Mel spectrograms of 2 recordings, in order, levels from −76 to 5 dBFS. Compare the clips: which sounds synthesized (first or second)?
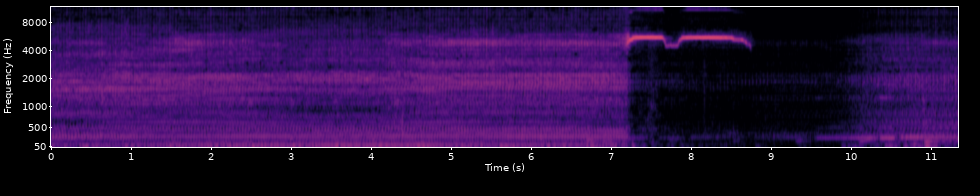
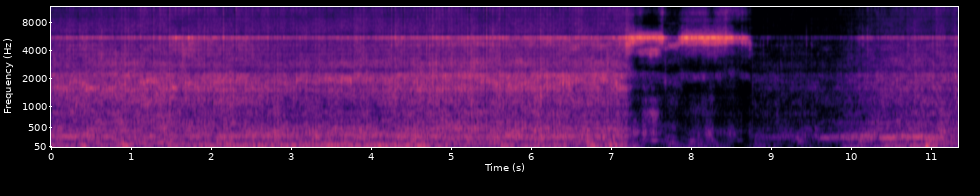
second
